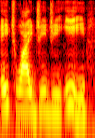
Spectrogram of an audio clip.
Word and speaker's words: Hygge: name because the spelling h-y-g-g-e is pronounced hygge as if it was supposed to be h-o-o-g-a right so Hugo Homestead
